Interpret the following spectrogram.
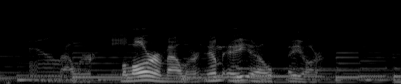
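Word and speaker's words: Malar: I forgot what you said, how it's spelled. It's M-A-L-A-R, Mallar. Mallar.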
